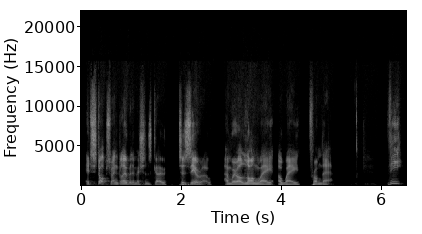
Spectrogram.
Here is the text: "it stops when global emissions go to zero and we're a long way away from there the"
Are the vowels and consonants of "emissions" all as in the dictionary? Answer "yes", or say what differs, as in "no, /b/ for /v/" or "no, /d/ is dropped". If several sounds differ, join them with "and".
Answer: yes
